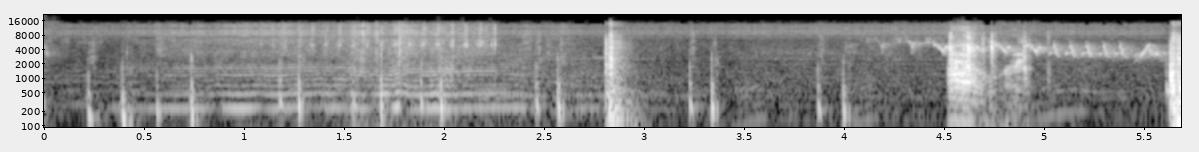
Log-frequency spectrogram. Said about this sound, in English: I had been using the mosquito spray, and they still have that incessant buzzing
